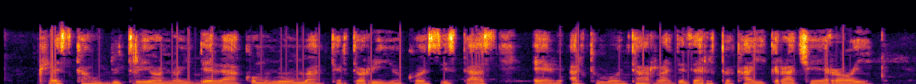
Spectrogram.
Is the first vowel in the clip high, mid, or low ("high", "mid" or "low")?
mid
